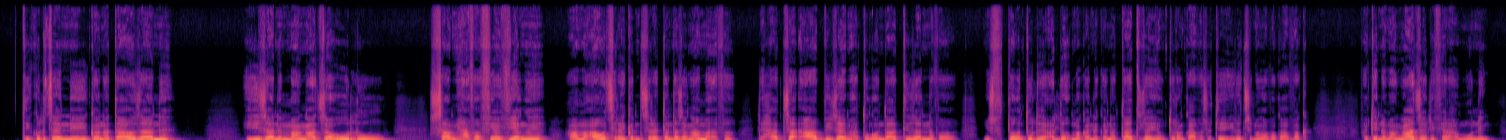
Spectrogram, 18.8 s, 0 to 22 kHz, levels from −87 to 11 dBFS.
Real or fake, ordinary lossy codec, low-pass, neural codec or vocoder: real; none; none; none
